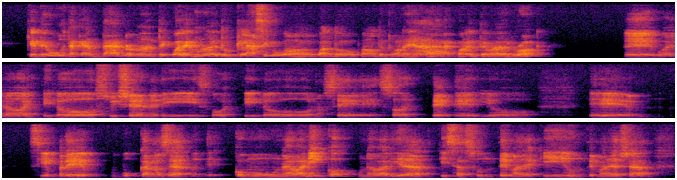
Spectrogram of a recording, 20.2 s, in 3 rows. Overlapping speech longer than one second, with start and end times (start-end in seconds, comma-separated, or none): none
